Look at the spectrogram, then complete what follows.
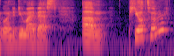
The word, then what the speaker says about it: Pyotr: Pyotr, I believe it's just Pyotr. It's a Russian name, no last name given.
